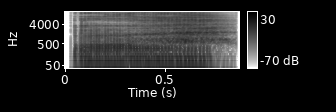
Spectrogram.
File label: negative vocalization, fr; Sniper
